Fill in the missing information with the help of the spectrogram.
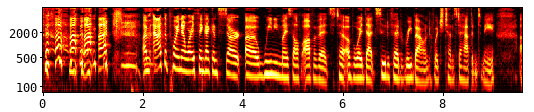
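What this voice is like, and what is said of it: Buttery, sultry, slightly wonky voice. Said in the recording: “You had like a nice, like buttery element to your voice there ... coming off of 5 days of a head cold ... my voice is a little weird, a little wonky ... It's got a sultry kind of tone to it.”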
